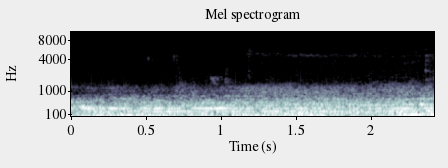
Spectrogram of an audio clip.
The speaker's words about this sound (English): hear this bus going by? Disrespectful.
